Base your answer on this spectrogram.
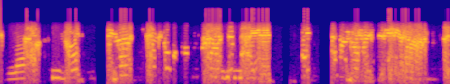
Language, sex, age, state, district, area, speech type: Maithili, female, 18-30, Bihar, Madhubani, rural, conversation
